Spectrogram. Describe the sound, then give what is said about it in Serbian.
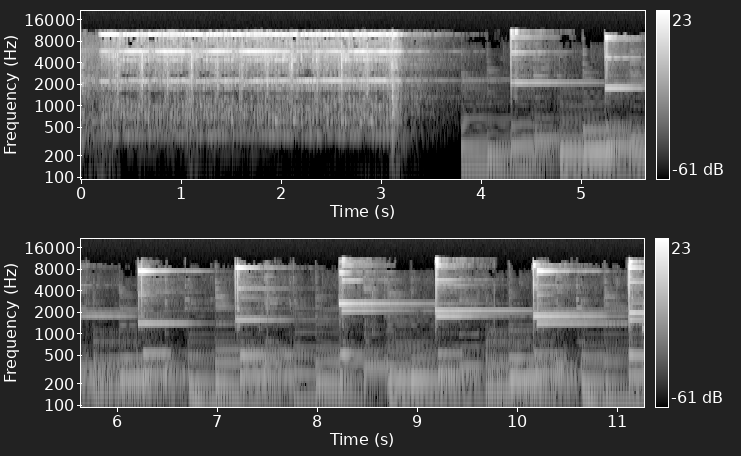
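An alarm clock rings loud and bright with a metallic, continuous jangle for about three seconds, then cuts off abruptly. A gentle chiming melody of bell-like notes follows. “Budilnik.”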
